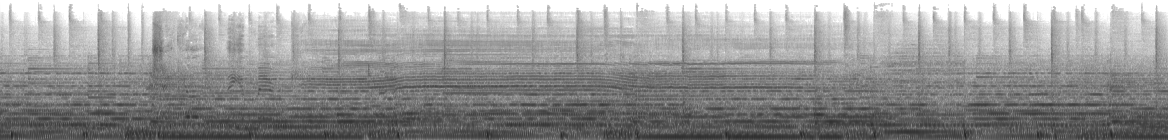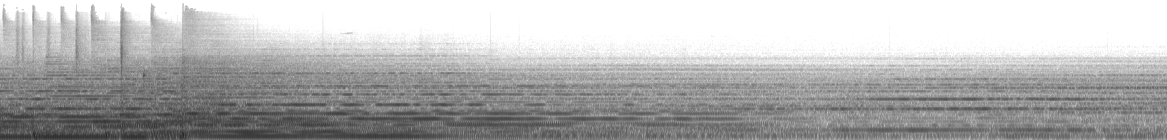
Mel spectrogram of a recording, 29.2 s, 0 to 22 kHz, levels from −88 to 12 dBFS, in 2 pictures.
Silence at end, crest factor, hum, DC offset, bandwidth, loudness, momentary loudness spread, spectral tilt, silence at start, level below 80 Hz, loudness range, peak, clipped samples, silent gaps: 0 s; 12 dB; none; under 0.1%; 16.5 kHz; -12 LUFS; 15 LU; -6 dB/octave; 0 s; -18 dBFS; 14 LU; 0 dBFS; under 0.1%; none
